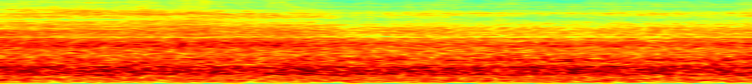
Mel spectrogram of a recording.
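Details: Optimus Hiker Plus liquid-fuel pressurized stove at full blast, kept pumped up, white/blue flame; steady, even hissing roar with no surging or dropouts: normal burner roar.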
